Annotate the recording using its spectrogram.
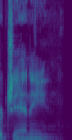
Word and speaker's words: Janney: And by the way, you could pronounce my last name Janney or Janney. Doesn't really matter.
